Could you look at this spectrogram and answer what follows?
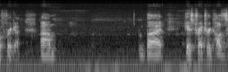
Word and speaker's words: Frigga: In classic Norse mythology, it's sometimes pronounced Freya, um, and then in more English versions, it's pronounced Frigga. But I like to go Frigga.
